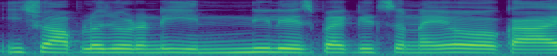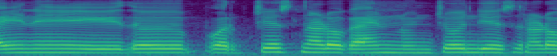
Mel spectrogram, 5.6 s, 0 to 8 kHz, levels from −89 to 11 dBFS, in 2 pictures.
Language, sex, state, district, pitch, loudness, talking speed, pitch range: Telugu, female, Andhra Pradesh, Sri Satya Sai, 200 Hz, -14 LUFS, 185 wpm, 195-205 Hz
